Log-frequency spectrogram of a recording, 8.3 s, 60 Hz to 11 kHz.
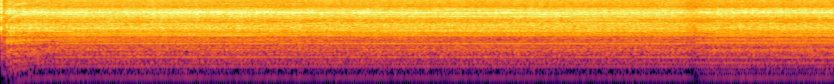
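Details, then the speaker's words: Old Craftsman (Porter Cable) air compressor after air-leak repair, tested before final assembly: steady, busy hammering rattle with bright hiss at even pace while building pressure to around 100 PSI; pumps normally. "alright so we're somewhere around 100 PSI still looks good looks good"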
